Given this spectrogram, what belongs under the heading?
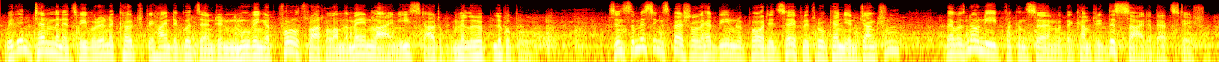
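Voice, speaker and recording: A man's voice: medium pitch, sing-song, noisy background, close to an everyday voice. Methodical police inspector, played by a man, old-time radio. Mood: narrating. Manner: measured, deliberate, logical. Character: methodical, calm male police inspector narrating his case. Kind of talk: 1940s-50s radio drama acting. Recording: vintage radio drama with music behind.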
